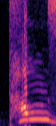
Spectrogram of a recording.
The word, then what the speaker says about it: thumb: got to correct them the correct pronunciation is thumb the letter B is silent and then the last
